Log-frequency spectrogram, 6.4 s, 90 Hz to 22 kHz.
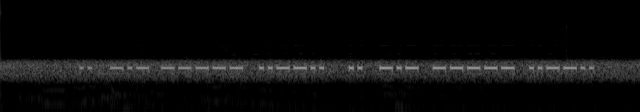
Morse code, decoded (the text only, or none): I K0? I K0?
